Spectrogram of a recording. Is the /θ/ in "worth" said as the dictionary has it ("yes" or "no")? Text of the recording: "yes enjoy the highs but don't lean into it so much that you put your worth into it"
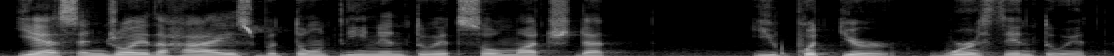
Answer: yes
